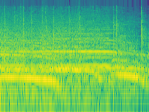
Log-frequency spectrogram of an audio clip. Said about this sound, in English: Listen to that raucous applause. That was a lot of sound. Yeah. That was a lot of sound.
